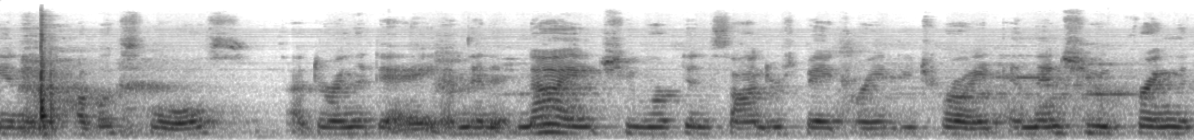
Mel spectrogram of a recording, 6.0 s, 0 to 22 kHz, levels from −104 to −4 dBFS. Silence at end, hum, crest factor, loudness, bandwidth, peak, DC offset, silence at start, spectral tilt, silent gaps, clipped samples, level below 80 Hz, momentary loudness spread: 0 s; none; 26 dB; -28 LUFS; 15 kHz; -2 dBFS; under 0.1%; 0 s; -3.5 dB/octave; none; under 0.1%; -76 dBFS; 8 LU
